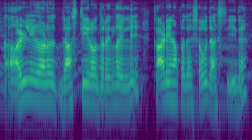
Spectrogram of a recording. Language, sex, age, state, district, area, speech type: Kannada, male, 18-30, Karnataka, Chikkamagaluru, rural, spontaneous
